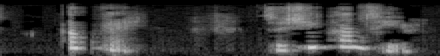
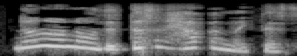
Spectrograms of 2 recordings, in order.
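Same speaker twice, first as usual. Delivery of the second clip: retold firm protest; 7 semitones higher than usual. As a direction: cut in with a retold "no way", easing off after. Acted rebuttal to her friend.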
